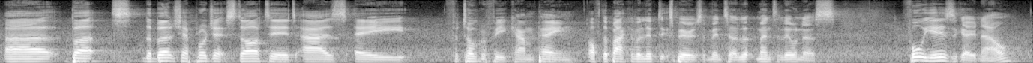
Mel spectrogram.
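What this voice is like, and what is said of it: British accent. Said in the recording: “my accent's probably a little bit different to most of the people in this room... I'm from the UK”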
